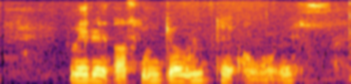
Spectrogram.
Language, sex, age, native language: Icelandic, male, 9, Icelandic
